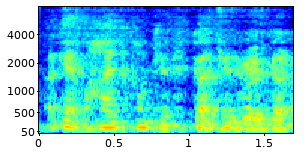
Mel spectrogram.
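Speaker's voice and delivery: ordinary talk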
